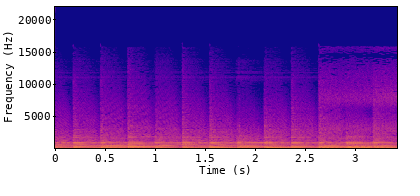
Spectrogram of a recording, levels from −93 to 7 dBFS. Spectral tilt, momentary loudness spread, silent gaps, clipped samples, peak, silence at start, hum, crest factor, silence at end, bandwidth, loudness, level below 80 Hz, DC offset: -7 dB/octave; 3 LU; none; under 0.1%; -12 dBFS; 0 s; none; 14 dB; 0 s; 14 kHz; -28 LUFS; -38 dBFS; under 0.1%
